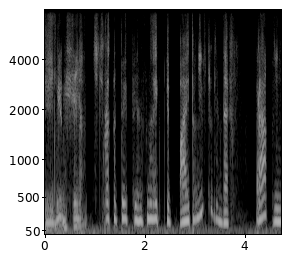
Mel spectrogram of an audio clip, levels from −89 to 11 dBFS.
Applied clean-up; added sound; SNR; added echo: neural diffusion model UNIVERSE++.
